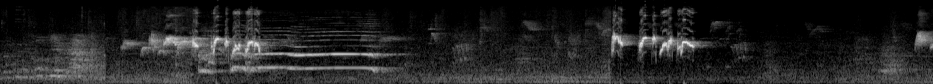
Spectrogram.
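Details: Red-whiskered bulbul 'เบิ้ล' style song used to teach young birds to copy: two rapid bursts of bright, chopped, warbling notes several seconds apart, with a long drawn-out harmonic call between them.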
